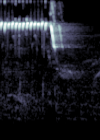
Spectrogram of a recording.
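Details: Saffron finch song in the style called El peregrino: a fast, even trill of high sharp notes, about twenty per second, ending in a bright downward slur, with a clean, quiet background.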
